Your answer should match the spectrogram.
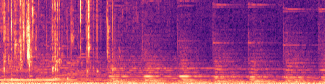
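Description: Luminol solution drips onto a swab in the video game The Raven, soft wet drops and squishy liquid sounds over a steady game backdrop, moderately close.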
